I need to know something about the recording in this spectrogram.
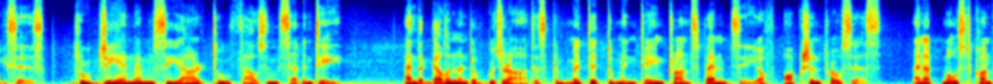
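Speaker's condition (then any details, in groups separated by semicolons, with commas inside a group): No condition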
